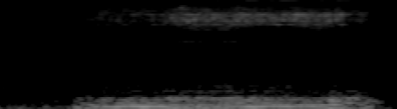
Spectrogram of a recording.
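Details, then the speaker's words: A sleeping dog snores her head off in a motorhome: a single loud, low, rumbling snore lasting about a second and a half. Ordinary snoring. "But anyway, right, I don't know if you can hear. Molly is absolutely snoring her little head off."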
